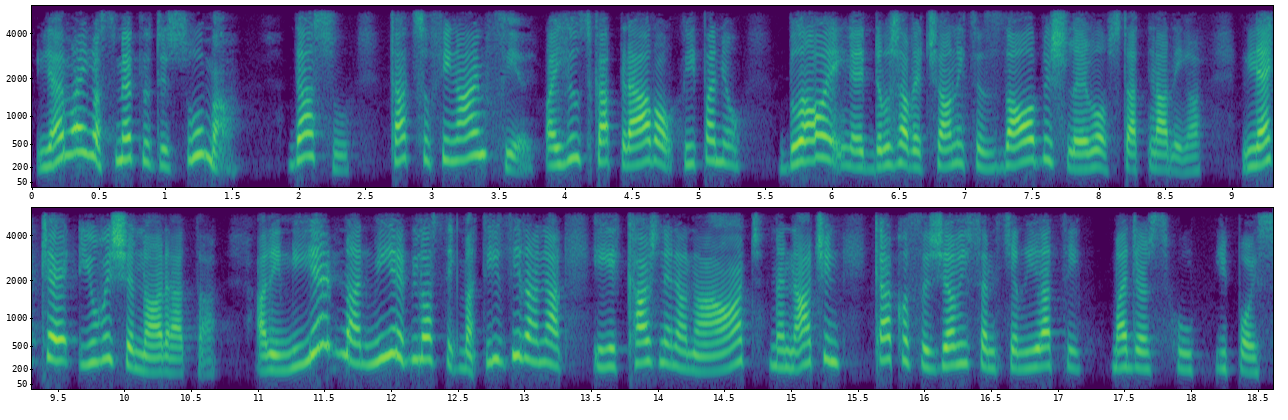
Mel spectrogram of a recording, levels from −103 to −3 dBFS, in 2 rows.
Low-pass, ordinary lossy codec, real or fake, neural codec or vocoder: 5.4 kHz; none; fake; codec, 16 kHz, 0.5 kbps, FunCodec, trained on LibriTTS, 25 frames a second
